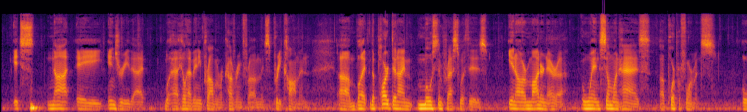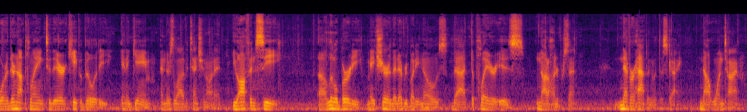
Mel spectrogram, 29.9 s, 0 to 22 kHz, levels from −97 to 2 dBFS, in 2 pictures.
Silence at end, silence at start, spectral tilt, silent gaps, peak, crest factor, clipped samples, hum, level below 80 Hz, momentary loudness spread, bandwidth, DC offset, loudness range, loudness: 0 s; 0.05 s; -3.5 dB/octave; none; 0 dBFS; 20 dB; under 0.1%; none; -58 dBFS; 16 LU; 13.5 kHz; under 0.1%; 7 LU; -19 LUFS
